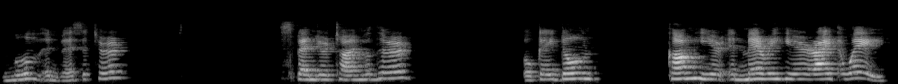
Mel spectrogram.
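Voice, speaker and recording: A woman with a Filipino accent, a native Hiligaynon speaker, chatting casually to viewers as a vlog host and often repeating her words haltingly. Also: a little high, bright, forceful tone. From the Philippines. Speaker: video channel host. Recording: dull, roomy, echoey sound.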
